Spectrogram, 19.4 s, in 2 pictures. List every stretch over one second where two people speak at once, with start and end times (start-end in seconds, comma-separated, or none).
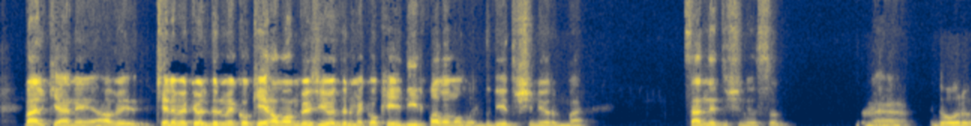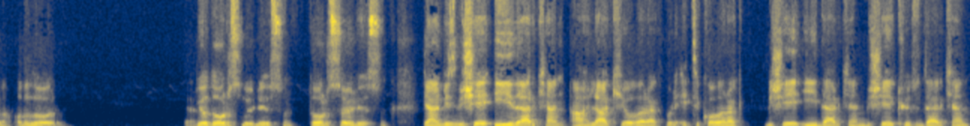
none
